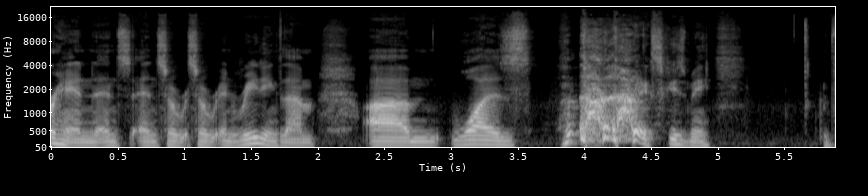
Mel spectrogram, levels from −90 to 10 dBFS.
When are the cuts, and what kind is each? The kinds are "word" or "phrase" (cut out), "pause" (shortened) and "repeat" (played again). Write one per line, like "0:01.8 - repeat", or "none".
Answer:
0:01.0 - repeat
0:01.7 - word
